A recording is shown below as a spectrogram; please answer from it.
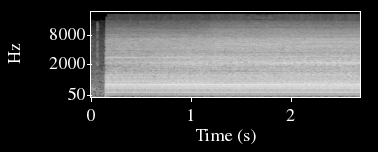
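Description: A Harbor Freight McGraw 3-gallon oil-free air compressor starts abruptly after a brief quiet moment, then runs at a steady, loud, close drone with a strong motor hum and no voices.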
